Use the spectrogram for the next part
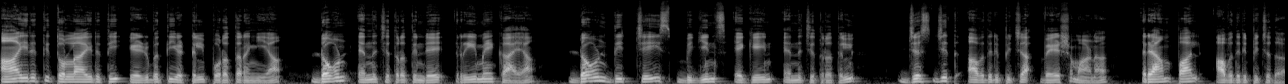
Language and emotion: Malayalam, neutral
